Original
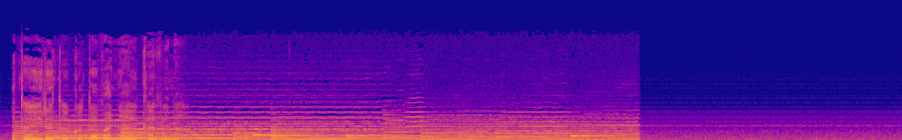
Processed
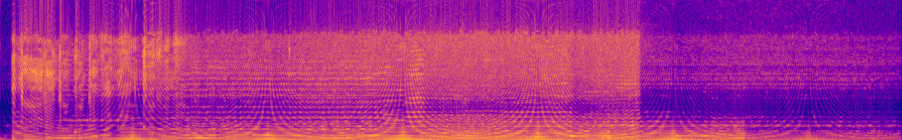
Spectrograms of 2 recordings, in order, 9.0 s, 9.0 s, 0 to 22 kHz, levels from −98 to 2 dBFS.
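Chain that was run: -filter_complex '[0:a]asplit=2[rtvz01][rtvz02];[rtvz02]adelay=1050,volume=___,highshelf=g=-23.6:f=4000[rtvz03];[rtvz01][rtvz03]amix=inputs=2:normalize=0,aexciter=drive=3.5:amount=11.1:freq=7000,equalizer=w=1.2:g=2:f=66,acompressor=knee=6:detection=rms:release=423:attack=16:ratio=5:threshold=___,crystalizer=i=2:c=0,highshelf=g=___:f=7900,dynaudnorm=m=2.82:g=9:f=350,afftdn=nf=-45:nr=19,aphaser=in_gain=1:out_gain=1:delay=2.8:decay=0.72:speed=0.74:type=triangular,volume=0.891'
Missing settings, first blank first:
0.501, 0.0282, 4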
